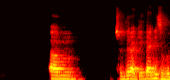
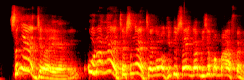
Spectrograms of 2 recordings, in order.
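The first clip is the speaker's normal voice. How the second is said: much higher, louder indignant outburst; mock outrage; 14 semitones higher, 4 dB louder than usual. Joseph flaring up at the brothers' admission. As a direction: flare up in hammed-up offence. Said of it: "jadi ribut lah ini ya".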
